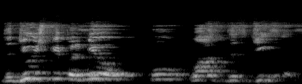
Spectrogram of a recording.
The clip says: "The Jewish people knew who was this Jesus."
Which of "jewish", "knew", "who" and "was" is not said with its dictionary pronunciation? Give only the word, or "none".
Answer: none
